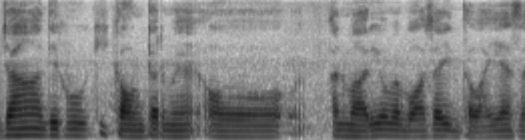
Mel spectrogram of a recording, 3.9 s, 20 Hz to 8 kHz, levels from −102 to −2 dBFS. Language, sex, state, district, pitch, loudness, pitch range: Hindi, male, Madhya Pradesh, Katni, 125 Hz, -20 LUFS, 115-130 Hz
